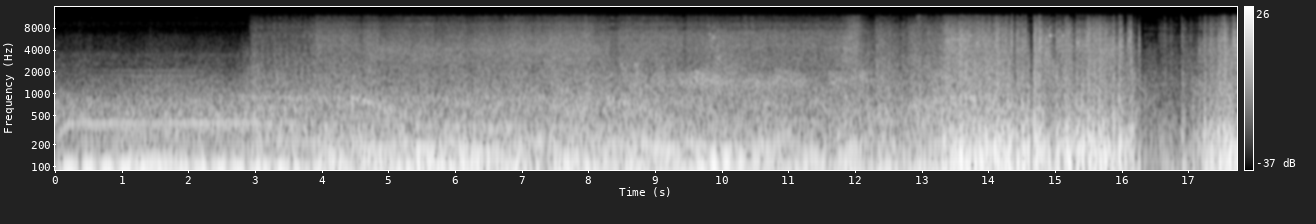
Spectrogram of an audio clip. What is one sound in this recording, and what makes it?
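A giant robot's engine hums low and steady.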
